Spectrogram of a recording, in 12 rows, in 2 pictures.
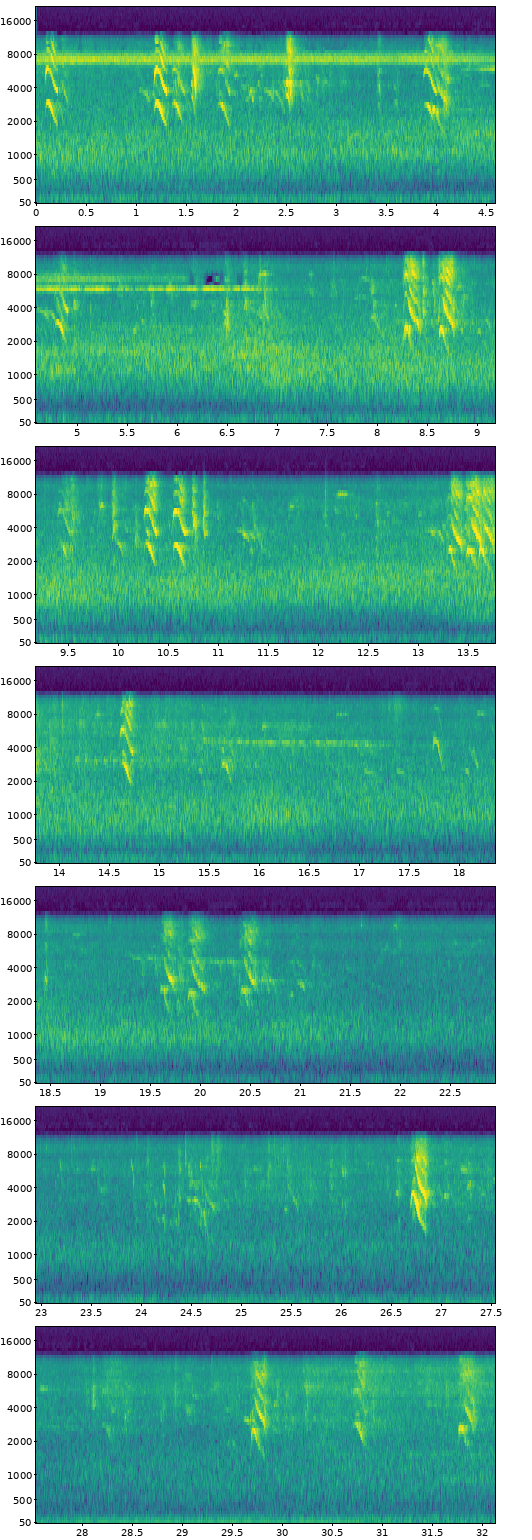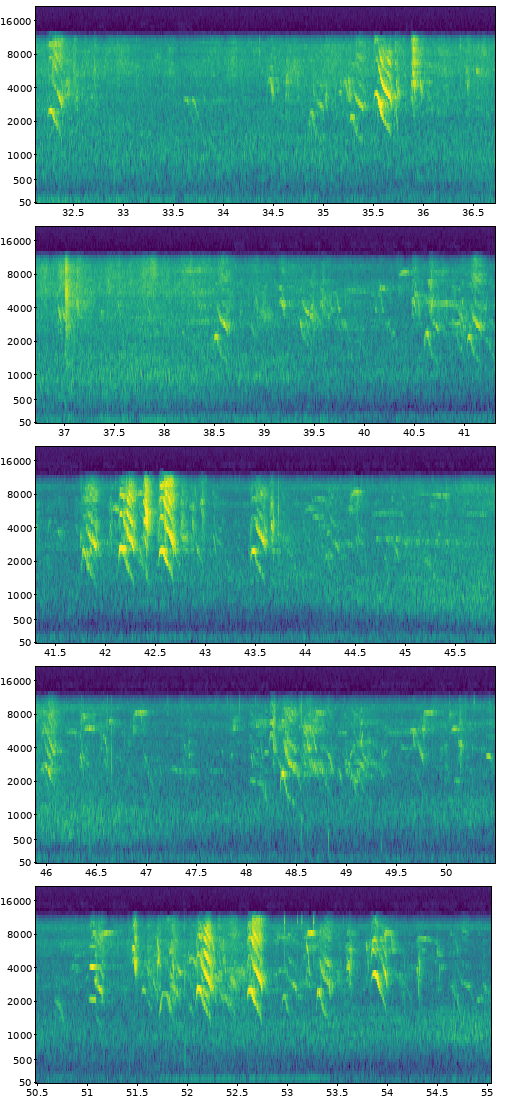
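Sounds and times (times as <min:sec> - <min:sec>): birds chirping: 0:00.0 - 0:06.8, 0:38.3 - 0:55.0.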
